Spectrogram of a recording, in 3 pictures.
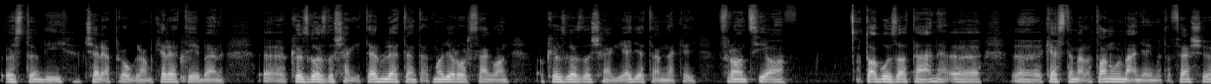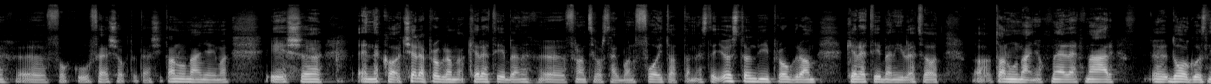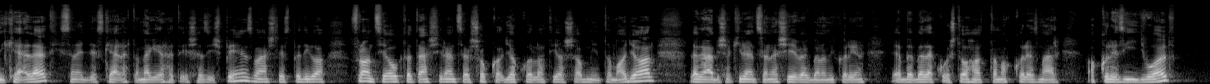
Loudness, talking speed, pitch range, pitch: -21 LUFS, 130 wpm, 110-120 Hz, 115 Hz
